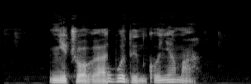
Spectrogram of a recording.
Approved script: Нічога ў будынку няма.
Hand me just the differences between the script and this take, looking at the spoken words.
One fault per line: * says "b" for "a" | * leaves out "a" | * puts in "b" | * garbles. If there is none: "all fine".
all fine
